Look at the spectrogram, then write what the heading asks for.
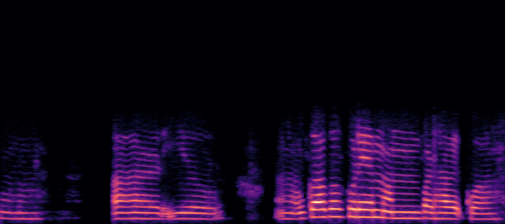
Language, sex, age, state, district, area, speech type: Santali, female, 18-30, West Bengal, Purba Bardhaman, rural, conversation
